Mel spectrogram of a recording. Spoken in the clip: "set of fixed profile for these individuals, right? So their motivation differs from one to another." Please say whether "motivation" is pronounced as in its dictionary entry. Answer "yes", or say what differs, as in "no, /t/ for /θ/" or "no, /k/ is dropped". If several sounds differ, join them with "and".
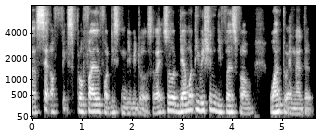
yes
